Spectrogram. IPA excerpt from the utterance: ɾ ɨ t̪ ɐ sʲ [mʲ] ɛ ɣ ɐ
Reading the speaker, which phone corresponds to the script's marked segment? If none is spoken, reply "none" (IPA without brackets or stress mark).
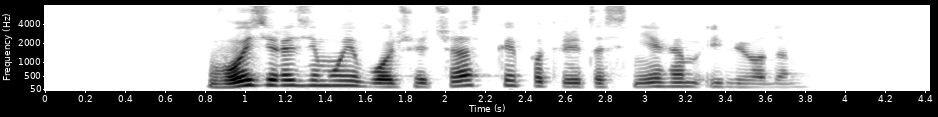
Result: nʲ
